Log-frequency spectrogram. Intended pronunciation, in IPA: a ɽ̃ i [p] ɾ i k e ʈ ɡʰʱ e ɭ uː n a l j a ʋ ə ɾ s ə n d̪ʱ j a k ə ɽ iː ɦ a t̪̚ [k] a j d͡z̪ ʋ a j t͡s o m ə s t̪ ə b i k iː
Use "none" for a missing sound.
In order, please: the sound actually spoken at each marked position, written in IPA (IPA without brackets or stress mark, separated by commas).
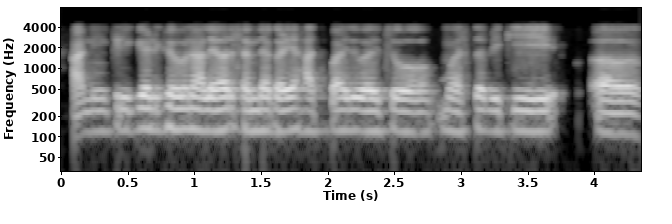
k, p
